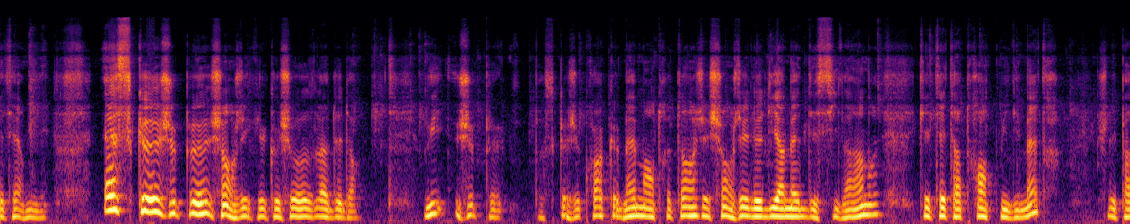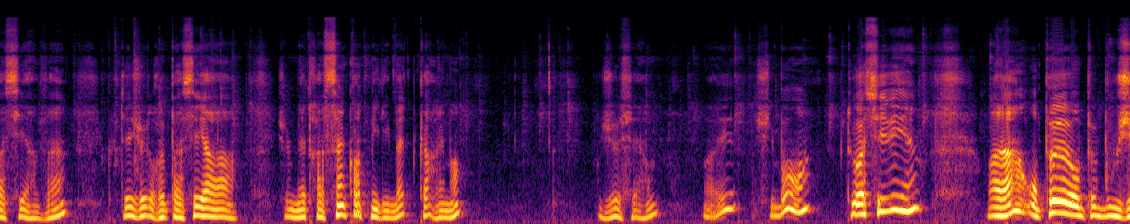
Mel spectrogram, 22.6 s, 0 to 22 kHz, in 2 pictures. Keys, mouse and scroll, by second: 1.6-2.2 right drag, 2.3-3.3 drag, 5.6 click, 6.5 click, 7.6-8.1 scroll up 2, 8.8 right click, 10.2-12.5 drag, 13.5 click, 14.8 KP_5, 15.1 KP_0, 15.4 Return, 17.1 click, 18.1-18.9 typing, 18.4-22.2 drag, 21.8 typing.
